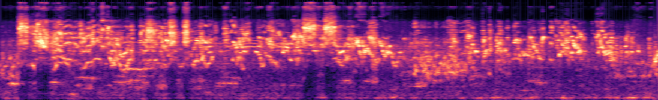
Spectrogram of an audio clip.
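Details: Budgerigar chirping: loud, dense high warbling and squeaky chirps that run without a break, with a quiet low hum in the background.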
